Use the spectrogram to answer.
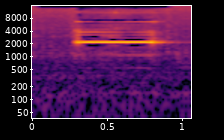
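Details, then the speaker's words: Alaris IV infusion pump occlusion alarm, sustained high electronic beep, "occluded patient side" from forgetting to open the roller clamp on a second (channel B) line; instructional demonstration; infusion pump occlusion alarm. "you see this here it says occluded patient side i forgot to open up my roller clamp"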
